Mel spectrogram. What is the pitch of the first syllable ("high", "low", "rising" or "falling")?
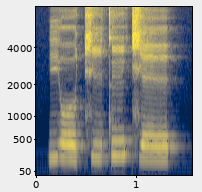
low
